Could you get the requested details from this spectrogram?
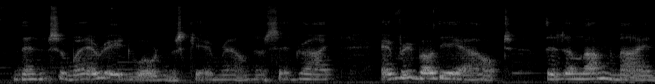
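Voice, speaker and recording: Faint music plays behind a woman with a Sheffield accent. She talks at a fairly slow pace. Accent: Yorkshire (Sheffield). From England. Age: 80s+. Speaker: war survivor. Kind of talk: interview answer. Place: home room.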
